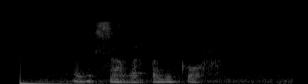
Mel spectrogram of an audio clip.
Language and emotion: Russian, neutral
